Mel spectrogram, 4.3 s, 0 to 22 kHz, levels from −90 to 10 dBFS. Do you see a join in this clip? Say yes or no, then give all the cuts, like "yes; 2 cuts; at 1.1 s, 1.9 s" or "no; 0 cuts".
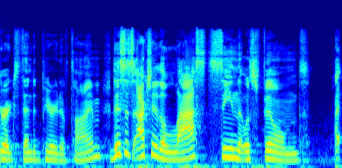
yes; 1 cut; at 1.3 s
